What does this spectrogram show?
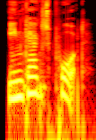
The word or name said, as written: indgangsport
